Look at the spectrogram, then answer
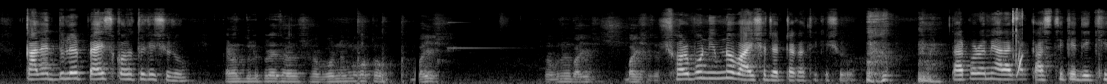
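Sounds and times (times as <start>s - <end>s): person coughing: 8.6s - 9.5s.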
